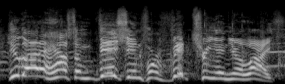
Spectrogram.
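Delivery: loud, high preacher's call; fired-up sermon voice; preaching. Acted. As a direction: preach it out to the church. Preacher opening at full force.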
